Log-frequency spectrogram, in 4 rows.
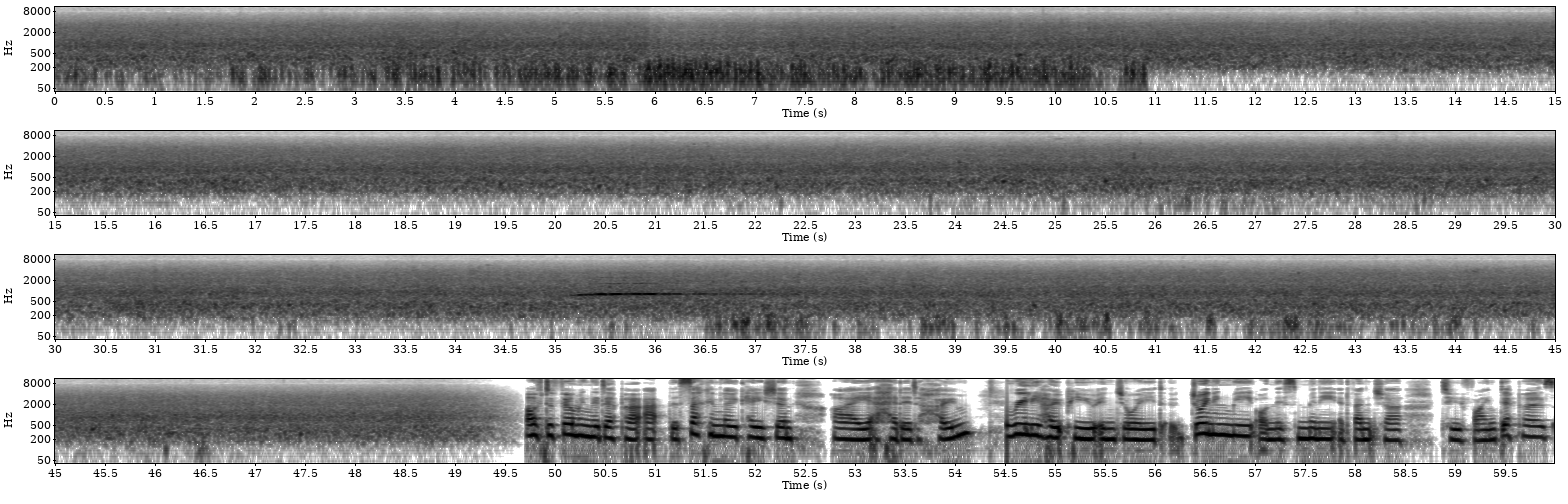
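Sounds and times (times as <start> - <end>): wind rumble on microphone: 0.0 - 11.0, 35.0 - 44.8
river rushing over stones: 7.0 - 35.3, 37.1 - 49.6
short pitched sound: 35.0 - 38.1.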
